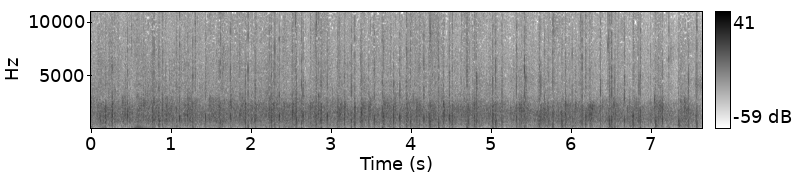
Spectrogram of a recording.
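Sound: studio audience applause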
